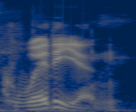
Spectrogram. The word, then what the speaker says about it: Gwydion: think this is Gwydion. Like Gideon.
